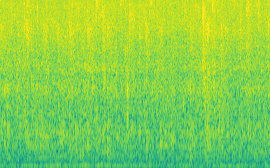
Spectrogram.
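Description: Steady rain falling, with scattered louder drops, laid in as a rain sound effect.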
